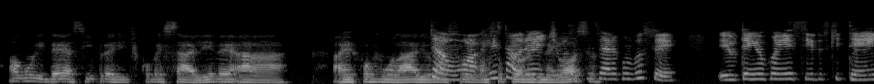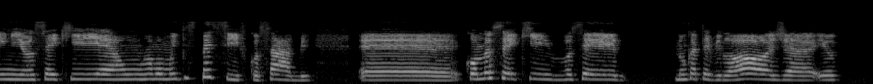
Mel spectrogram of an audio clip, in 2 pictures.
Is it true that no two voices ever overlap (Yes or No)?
No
